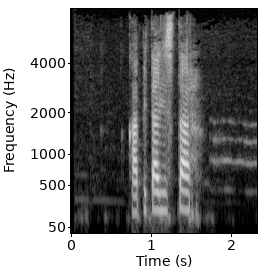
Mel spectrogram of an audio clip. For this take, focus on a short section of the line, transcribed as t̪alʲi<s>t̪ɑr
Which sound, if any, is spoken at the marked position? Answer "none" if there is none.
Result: s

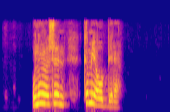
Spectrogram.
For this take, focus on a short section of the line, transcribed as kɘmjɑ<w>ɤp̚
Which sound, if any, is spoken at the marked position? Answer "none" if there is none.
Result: w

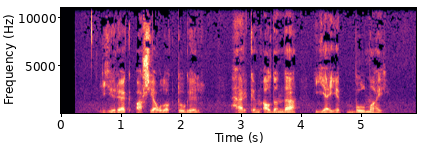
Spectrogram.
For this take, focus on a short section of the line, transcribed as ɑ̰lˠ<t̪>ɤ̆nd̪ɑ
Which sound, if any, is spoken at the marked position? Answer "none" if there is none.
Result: d̪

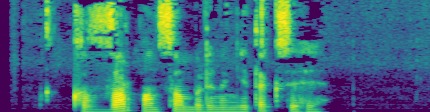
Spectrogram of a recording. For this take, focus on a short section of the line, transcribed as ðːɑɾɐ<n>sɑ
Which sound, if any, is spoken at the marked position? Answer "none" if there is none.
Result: n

